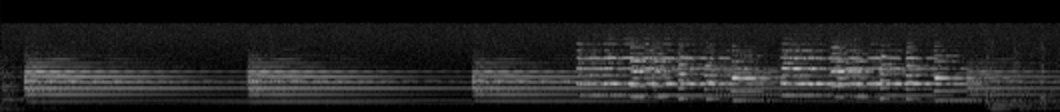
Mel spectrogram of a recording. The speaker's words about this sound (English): Somewhere, a ponderous tower clock slowly dropped a dozen strokes into the gloom.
